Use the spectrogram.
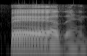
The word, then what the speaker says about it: pedem: So it's pedem, the stress is here, first syllable.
